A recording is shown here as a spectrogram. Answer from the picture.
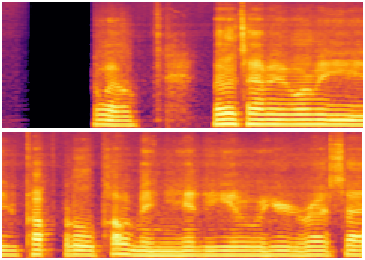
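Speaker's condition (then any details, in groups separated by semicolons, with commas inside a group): Parkinson's disease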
